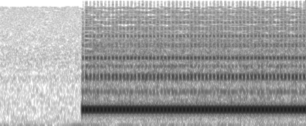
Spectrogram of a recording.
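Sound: skype call dialing tone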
